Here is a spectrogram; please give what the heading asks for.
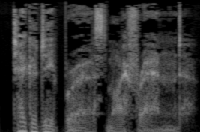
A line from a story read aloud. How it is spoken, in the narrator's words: Odium whispered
